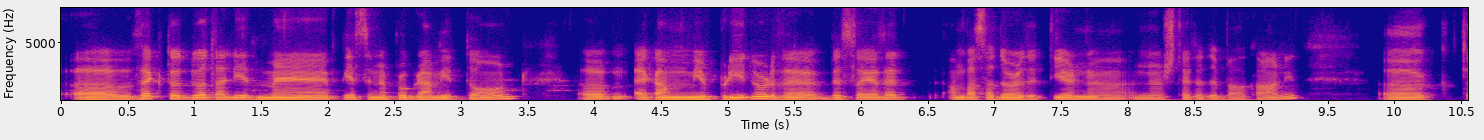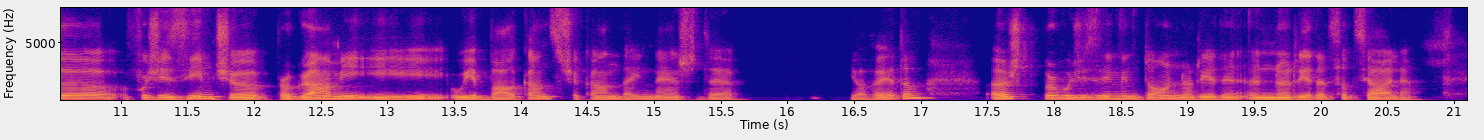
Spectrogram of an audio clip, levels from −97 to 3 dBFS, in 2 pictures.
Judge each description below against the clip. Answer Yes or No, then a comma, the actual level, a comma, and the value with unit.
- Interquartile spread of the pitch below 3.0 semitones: No, average, 3.5 semitones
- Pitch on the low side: Yes, low, 115 Hz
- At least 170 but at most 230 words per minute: No, average, 140 wpm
